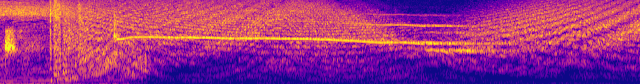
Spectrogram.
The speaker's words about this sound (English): When you hear that bomb blast, get a shot glass.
